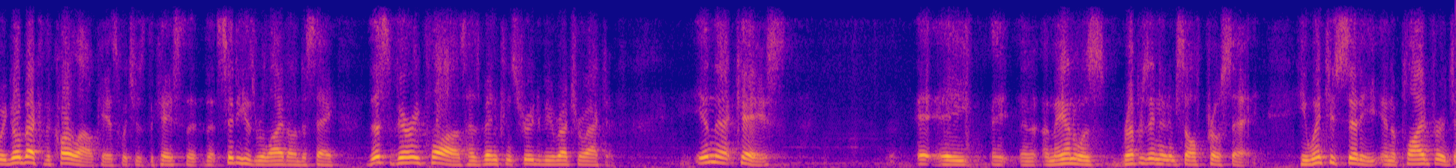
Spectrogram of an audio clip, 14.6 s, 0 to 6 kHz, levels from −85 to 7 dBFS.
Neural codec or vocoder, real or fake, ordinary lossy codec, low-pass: codec, 24 kHz, 0.9 kbps, DualCodec; fake; Opus, 16 kbps; 5.4 kHz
